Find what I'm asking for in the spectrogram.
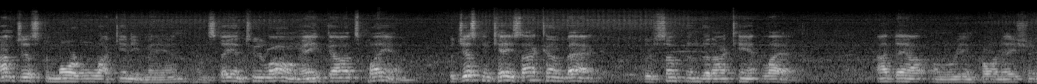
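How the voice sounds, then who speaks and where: This man has an American accent and a fairly high pitch, with ordinary pitch variation. He talks at a moderate pace over noticeable background noise. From Texas. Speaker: cowboy poet. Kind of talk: poetry reading. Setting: outdoors.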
